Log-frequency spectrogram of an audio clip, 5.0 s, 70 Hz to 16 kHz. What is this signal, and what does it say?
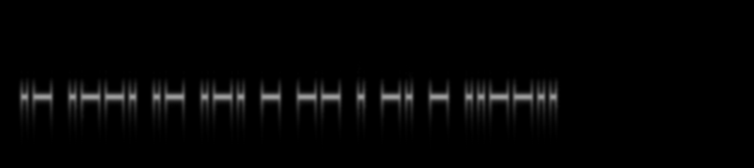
Morse code, heard as a keyed tone, about 30 wpm, 700 Hz. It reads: APARTMENT?
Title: Sentences from Top 1000 Words - Review Part 6 - 30wpm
